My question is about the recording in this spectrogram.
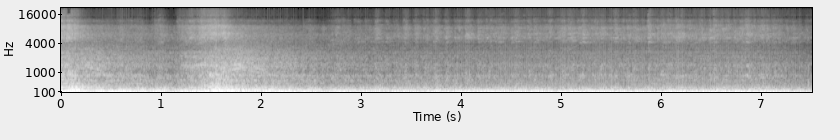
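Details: Pontiac Firebird (1968 or 1967 per sources) V8, TREMEC TKO 500 5-speed swap, electric fans, 150 A alternator, ran 180 degrees on test drive: deep even V8 rumble, smooth with a light rev blip, no knocks or misses; normal idle and revving.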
